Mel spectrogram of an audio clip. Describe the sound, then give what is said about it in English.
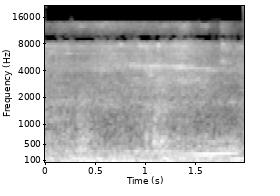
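Steady, dense rumble of congested road traffic in Baltimore with cars moving by; toward the end one engine's tone climbs as it accelerates. No one speaks. “Oh, that traffic.”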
